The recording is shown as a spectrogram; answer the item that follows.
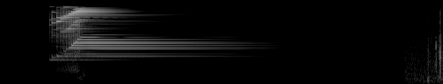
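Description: A magical chime sound effect: a quick shimmer of many high, bell-like tones about half a second in, which rings on and fades away over about two seconds.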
